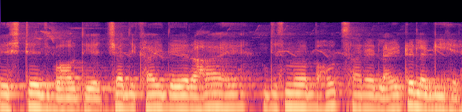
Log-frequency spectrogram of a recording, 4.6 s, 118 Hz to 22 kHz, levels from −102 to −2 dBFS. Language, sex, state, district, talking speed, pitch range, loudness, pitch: Hindi, male, Bihar, Sitamarhi, 180 wpm, 130-140 Hz, -15 LUFS, 135 Hz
